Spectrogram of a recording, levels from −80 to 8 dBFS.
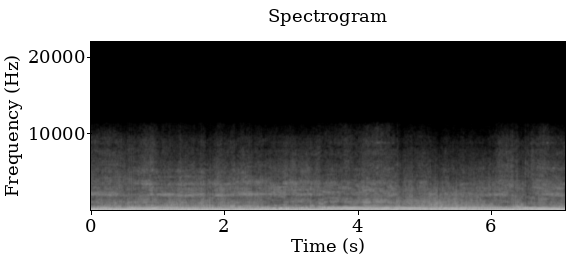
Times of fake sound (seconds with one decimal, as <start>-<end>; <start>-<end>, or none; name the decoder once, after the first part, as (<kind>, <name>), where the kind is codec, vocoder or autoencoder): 2.7-3.5 (codec, SNAC)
